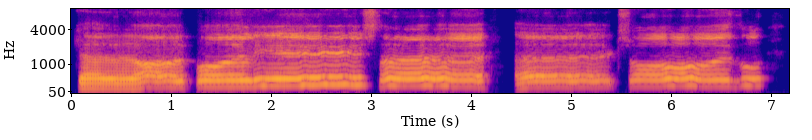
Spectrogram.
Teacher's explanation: very important to make sure to stop the tone, put at least a glottal stop in between ke apoliste ex odu. It's 2 different words here, right?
